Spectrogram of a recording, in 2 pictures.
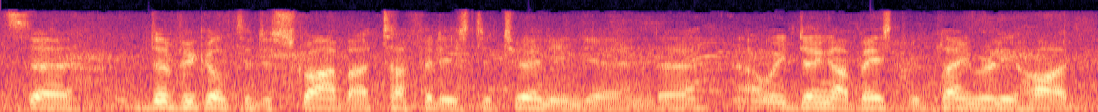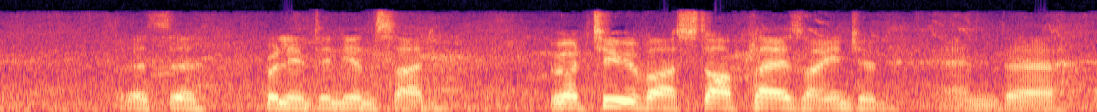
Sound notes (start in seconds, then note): none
